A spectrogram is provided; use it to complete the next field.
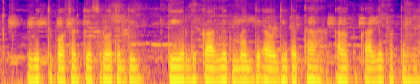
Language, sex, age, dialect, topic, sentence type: Hindi, male, 18-24, Awadhi Bundeli, banking, statement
